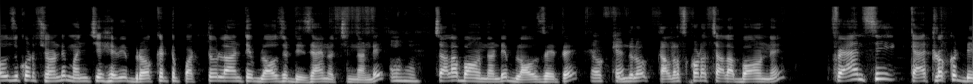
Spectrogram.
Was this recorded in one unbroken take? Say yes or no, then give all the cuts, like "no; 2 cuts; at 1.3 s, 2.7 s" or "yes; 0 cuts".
yes; 0 cuts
